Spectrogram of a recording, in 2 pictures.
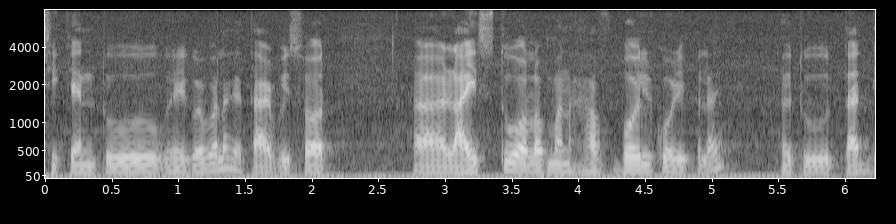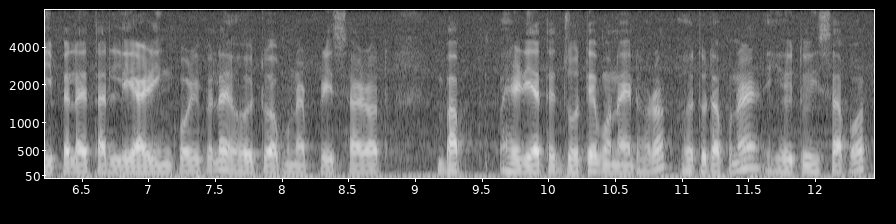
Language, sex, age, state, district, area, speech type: Assamese, male, 30-45, Assam, Sonitpur, urban, spontaneous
